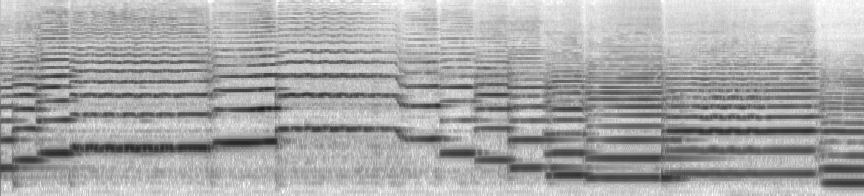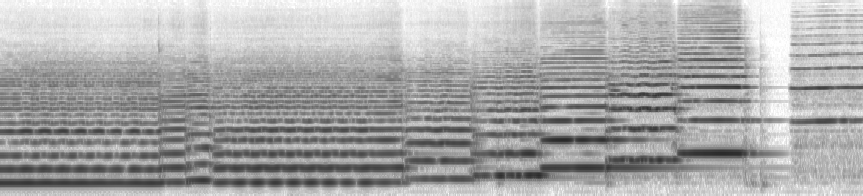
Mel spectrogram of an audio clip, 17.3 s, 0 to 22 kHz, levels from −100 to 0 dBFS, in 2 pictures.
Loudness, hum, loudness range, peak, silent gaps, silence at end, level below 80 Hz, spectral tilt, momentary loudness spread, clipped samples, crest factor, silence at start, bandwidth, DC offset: -21 LUFS; none; 7 LU; -4 dBFS; none; 0 s; -84 dBFS; 1.5 dB/octave; 10 LU; under 0.1%; 18 dB; 0 s; over 20 kHz; under 0.1%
